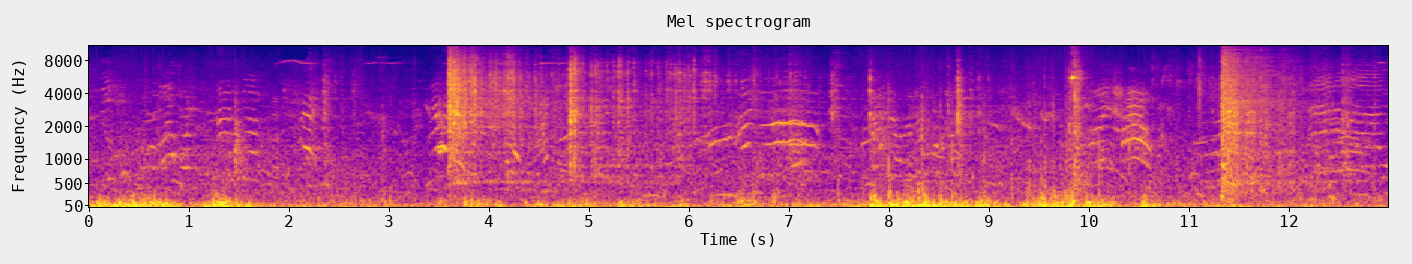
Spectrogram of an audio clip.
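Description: Children shout and chatter at a distance outdoors.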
